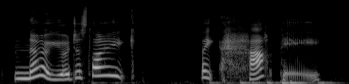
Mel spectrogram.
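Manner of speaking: mock puzzled, unsure, slow confused voice. Retelling what someone said this week: imitating a confused tone. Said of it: "the way they said it was, like, so confused".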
